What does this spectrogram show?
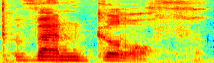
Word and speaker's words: Van Gogh: the art i like mango i believe it's pronounced van gogh oh right remind me nima did you ever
